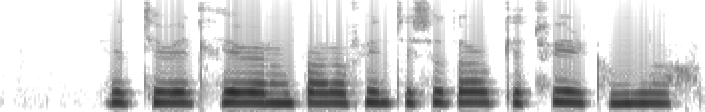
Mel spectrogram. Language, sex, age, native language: Icelandic, female, 15, Icelandic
